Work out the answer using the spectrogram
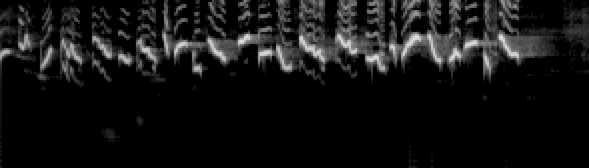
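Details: Rapid, continuous ngejos song of a lemon-bellied white-eye, used as a master recording for training new birds: a fast, unbroken stream of high warbled, rising and falling notes for over three seconds, then silence.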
